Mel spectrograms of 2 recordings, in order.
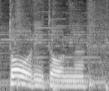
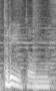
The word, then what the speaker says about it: Triton: il suo titolo toriton perché in realtà il titolo dovrebbe essere Triton o se lo vogliamo pronunciare all'inglese è Triton in quanto toriton è la pronuncia nipponica ma evidentemente in Italia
